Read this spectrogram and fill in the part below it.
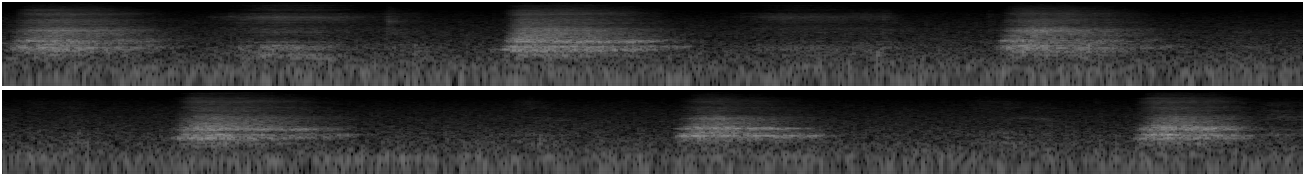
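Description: Heavy rhythmic breaths during an ab exercise with hands behind the head, six strong exhale bursts evenly spaced about every two and a half seconds, close and loud, with no talking.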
